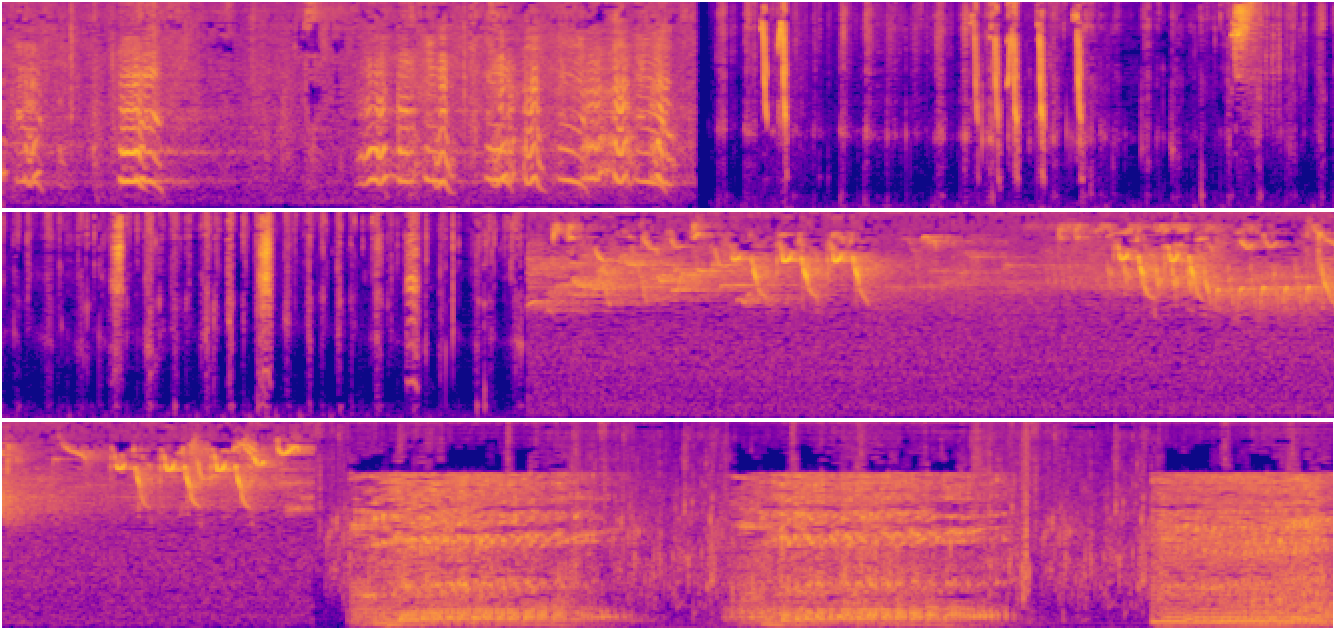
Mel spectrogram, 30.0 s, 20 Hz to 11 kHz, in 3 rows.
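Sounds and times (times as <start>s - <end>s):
birds chirping: 0.0s - 5.2s, 14.0s - 29.9s
low animal calls: 0.0s - 5.2s, 22.4s - 29.9s.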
